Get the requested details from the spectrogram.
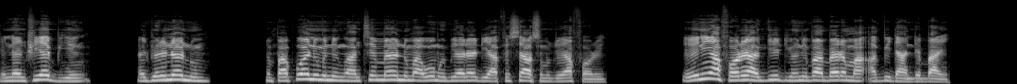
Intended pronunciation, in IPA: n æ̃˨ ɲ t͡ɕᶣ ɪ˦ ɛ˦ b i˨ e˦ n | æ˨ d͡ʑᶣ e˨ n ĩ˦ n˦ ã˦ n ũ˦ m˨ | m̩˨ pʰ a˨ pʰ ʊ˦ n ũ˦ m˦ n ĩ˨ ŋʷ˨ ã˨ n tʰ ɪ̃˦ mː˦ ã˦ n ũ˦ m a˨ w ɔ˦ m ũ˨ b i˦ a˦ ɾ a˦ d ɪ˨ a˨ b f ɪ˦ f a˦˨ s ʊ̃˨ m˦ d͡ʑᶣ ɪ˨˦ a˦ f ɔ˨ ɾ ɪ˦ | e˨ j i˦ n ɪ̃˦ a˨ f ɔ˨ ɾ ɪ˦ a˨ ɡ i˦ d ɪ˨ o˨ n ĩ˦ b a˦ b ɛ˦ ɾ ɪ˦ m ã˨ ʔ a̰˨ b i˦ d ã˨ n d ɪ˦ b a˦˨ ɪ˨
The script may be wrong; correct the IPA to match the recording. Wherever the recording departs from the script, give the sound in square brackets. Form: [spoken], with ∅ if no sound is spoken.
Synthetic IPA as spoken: n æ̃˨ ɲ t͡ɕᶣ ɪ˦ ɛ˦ b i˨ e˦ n | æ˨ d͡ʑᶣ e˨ n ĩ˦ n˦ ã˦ n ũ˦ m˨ | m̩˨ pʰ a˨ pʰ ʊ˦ n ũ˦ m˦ n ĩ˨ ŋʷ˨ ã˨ n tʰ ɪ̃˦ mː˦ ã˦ n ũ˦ m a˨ w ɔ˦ m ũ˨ b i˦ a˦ ɾ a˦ d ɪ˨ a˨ [∅] f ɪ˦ [s] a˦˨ s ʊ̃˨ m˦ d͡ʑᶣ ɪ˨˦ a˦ f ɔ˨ ɾ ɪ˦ | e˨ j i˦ n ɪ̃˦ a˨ f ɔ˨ ɾ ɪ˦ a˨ ɡ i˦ d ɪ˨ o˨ n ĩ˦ b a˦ b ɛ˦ ɾ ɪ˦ m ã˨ ʔ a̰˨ b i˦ d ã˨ n d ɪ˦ b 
